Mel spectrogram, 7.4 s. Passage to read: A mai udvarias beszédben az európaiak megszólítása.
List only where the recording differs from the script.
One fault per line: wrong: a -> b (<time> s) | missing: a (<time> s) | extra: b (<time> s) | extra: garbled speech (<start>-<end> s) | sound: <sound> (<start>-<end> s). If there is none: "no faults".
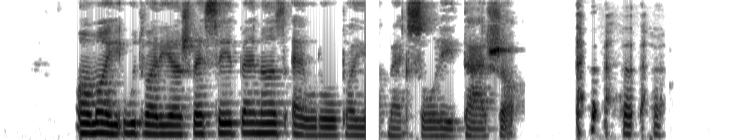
sound: dropout (3.6-3.8 s)
sound: cough (5.7-6.7 s)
